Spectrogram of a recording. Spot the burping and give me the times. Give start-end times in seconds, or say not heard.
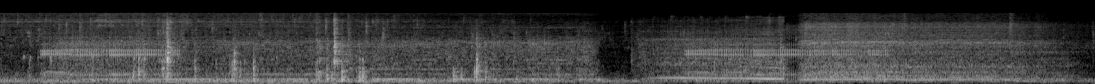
0.4-1.9, 6.8-8.9.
